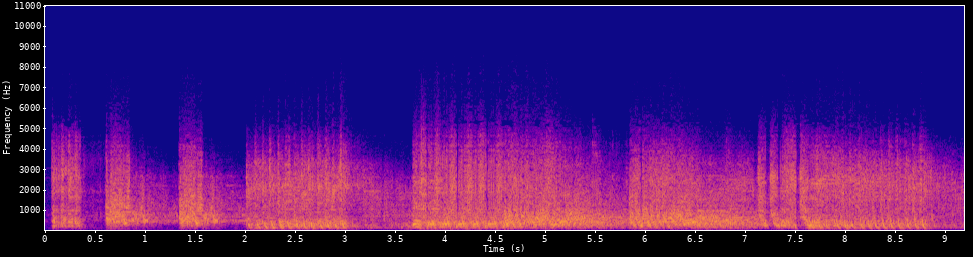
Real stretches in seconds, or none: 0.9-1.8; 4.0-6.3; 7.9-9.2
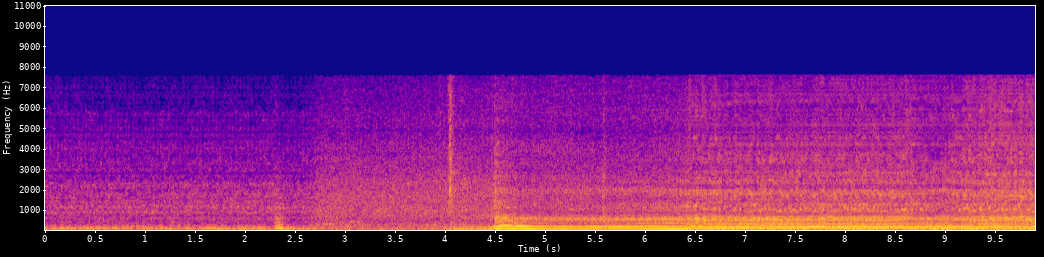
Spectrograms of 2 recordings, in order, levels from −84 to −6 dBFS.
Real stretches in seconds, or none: 2.7-6.4

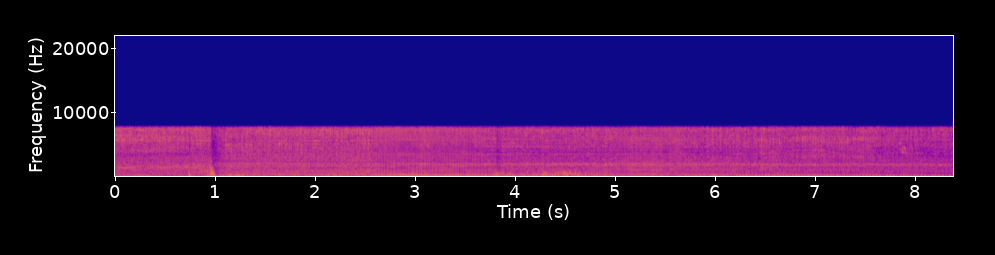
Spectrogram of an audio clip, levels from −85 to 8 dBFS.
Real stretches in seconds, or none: 0.0-2.6; 3.7-5.1; 5.7-8.4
